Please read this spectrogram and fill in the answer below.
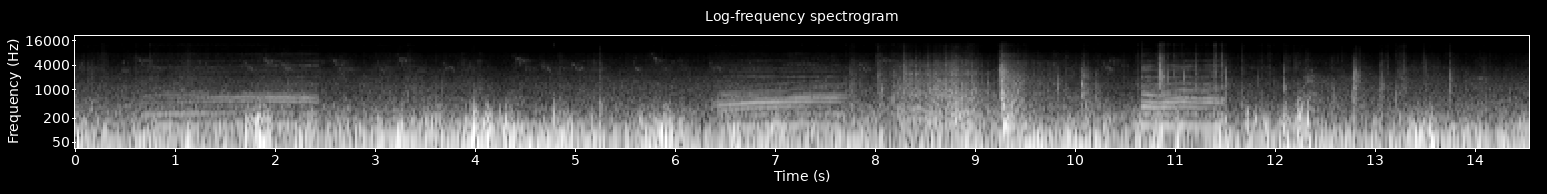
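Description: Cattle bawling three times, each call about one to two seconds long and the middle one rising and falling in pitch, over a steady low rumble.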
